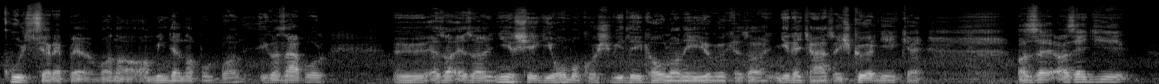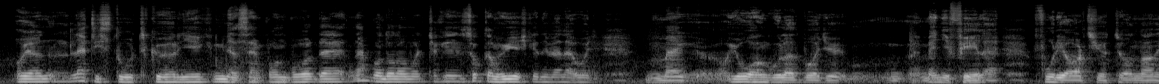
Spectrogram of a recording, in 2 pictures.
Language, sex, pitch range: Hungarian, male, 85-105 Hz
